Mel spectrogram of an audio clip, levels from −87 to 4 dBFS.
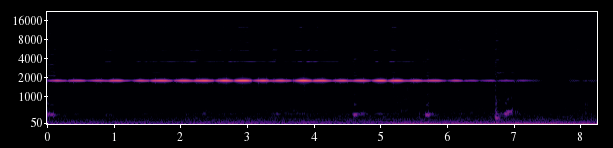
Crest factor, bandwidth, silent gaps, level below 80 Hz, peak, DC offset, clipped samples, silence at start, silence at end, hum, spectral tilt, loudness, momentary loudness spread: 14 dB; 13 kHz; none; -58 dBFS; -22 dBFS; under 0.1%; under 0.1%; 0 s; 0 s; none; -3.5 dB/octave; -34 LUFS; 15 LU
